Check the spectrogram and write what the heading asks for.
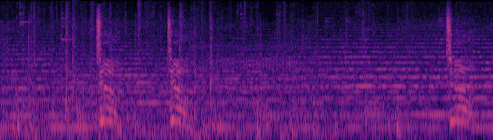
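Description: Background music with sustained notes over a horse's hooves clip-clopping as it pulls a cart.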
